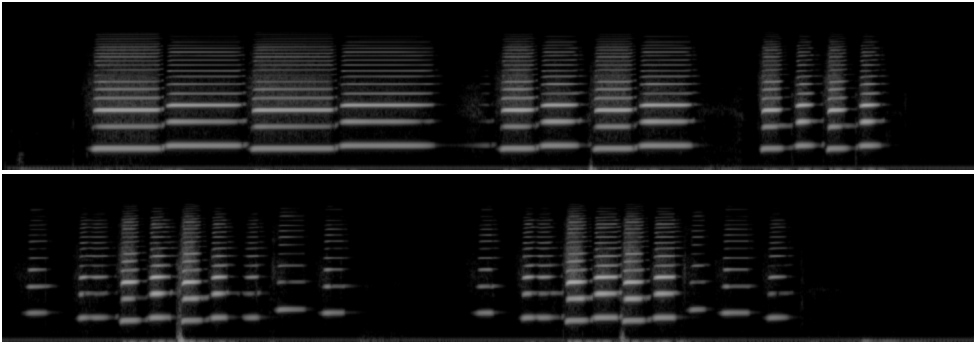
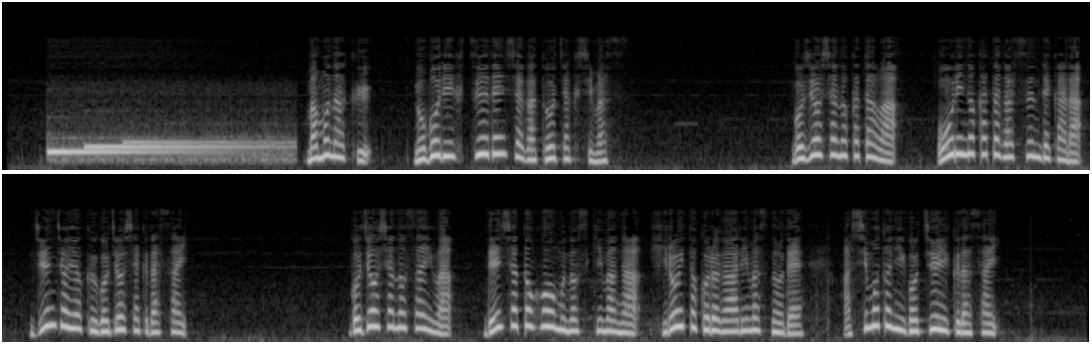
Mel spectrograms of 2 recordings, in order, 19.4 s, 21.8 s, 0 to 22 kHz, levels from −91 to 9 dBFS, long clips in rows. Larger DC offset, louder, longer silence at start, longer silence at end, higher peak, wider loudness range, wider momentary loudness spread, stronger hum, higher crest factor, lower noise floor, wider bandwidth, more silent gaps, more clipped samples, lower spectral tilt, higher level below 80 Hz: neither; second, -31 LUFS vs -21 LUFS; first, 0.9 s vs 0.45 s; first, 1.1 s vs 0.95 s; second, -20 dBFS vs -6 dBFS; about the same, 6 LU vs 4 LU; first, 20 LU vs 12 LU; neither; about the same, 16 dB vs 16 dB; first, -76 dBFS vs -63 dBFS; first, 10.5 kHz vs 9 kHz; neither; neither; second, 2 dB/octave vs -7.5 dB/octave; about the same, -64 dBFS vs -64 dBFS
